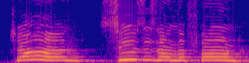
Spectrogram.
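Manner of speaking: mock mother's high voice, called out; imitating mom. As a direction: mom calling her son to the phone, in a hammed-up high voice. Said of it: "It's my best guess".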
